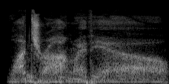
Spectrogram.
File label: whispering; whats wrong with you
